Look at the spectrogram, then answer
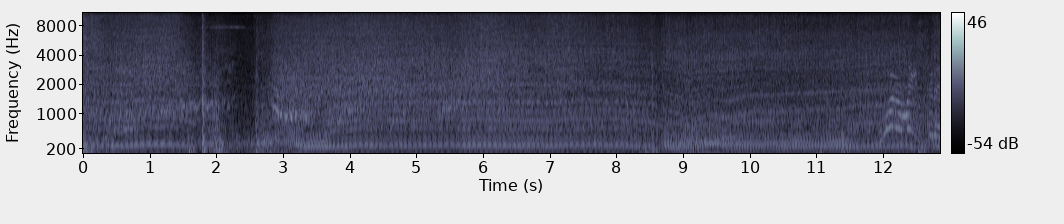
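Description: Race cars in Mafia Definitive Edition rev and roar continuously at close range, engine tones rising and falling with gear changes, with a commentator's voice talking over the racing.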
